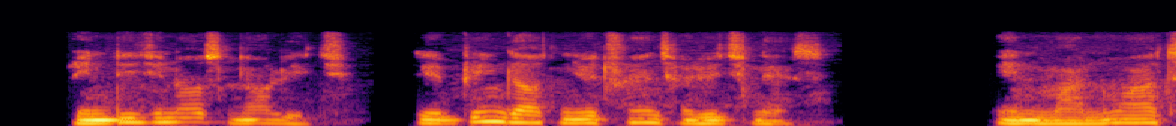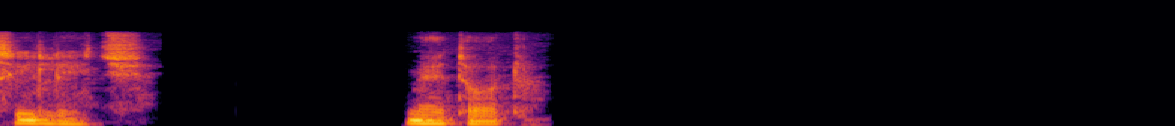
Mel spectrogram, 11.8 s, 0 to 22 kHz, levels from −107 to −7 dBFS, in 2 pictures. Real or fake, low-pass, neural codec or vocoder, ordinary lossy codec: real; none; none; none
